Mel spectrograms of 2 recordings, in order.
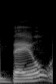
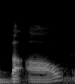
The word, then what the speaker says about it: Baal: Uh, you remember the name Baal or Baal, if you want to pronounce it correctly. But we don't. I don't want to. I'm in the South. I'll say Baal.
